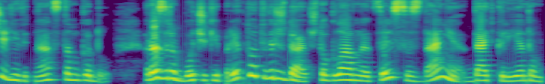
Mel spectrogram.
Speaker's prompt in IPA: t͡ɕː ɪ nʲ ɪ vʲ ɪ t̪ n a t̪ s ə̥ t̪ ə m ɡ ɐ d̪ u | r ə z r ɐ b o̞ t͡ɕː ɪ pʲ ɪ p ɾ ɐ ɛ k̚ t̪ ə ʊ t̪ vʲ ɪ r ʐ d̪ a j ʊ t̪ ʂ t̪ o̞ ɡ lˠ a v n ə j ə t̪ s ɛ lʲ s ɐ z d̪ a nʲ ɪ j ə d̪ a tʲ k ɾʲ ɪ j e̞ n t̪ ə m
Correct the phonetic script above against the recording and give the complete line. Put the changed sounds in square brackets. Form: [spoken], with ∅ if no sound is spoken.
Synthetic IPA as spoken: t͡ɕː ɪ [dʲ] ɪ vʲ ɪ t̪ n a t̪ s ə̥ t̪ ə m ɡ ɐ d̪ u | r ə z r ɐ b o̞ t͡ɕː ɪ [kʲ] ɪ p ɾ ɐ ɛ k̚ t̪ ə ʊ t̪ vʲ ɪ r ʐ d̪ a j ʊ t̪ ʂ t̪ o̞ ɡ lˠ a v n ə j ə t̪ s ɛ lʲ s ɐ z d̪ a nʲ ɪ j ə d̪ a tʲ k [lʲ] ɪ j e̞ n t̪ ə m

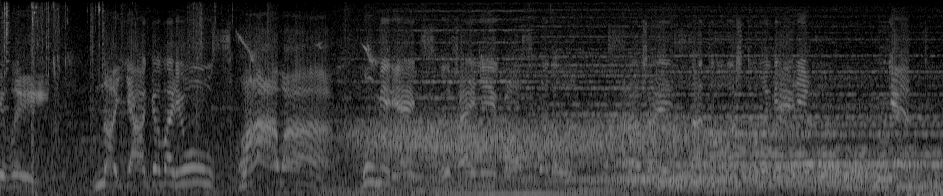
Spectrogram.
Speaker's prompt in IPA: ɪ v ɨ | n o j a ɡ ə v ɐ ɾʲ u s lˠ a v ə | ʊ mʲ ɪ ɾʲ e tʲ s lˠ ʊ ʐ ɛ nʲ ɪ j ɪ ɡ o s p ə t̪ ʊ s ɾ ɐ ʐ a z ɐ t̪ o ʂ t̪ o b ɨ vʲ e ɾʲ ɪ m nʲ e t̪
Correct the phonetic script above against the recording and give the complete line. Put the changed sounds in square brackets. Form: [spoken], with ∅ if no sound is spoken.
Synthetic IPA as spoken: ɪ v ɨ | n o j a ɡ ə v ɐ ɾʲ u s lˠ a v ə | ʊ mʲ ɪ ɾʲ e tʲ s lˠ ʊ ʐ ɛ nʲ ɪ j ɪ ɡ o s p ə [d̪] ʊ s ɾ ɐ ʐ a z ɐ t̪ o ʂ t̪ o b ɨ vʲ e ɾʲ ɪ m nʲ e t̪

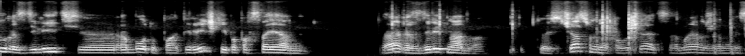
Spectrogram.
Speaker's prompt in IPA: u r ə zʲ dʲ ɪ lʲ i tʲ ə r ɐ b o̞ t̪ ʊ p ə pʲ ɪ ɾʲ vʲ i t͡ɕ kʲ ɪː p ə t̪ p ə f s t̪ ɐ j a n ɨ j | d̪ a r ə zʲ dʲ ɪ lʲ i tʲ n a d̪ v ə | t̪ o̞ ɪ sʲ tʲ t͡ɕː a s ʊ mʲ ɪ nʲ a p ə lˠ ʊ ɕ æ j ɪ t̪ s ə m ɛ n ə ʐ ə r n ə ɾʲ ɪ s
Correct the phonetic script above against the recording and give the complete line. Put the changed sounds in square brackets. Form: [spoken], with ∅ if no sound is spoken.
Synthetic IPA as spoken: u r ə zʲ dʲ ɪ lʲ i tʲ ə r ɐ b o̞ t̪ ʊ p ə pʲ ɪ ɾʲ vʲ i t͡ɕ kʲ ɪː p ə [∅] p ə f s t̪ ɐ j a [nː] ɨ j | d̪ a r ə zʲ dʲ ɪ lʲ i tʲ n a d̪ v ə | t̪ o̞ ɪ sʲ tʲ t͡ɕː a s ʊ mʲ ɪ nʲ a p ə lˠ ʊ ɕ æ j ɪ t̪ s ə m ɛ n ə ʐ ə r n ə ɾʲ ɪ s

